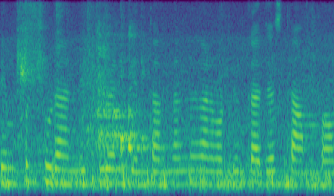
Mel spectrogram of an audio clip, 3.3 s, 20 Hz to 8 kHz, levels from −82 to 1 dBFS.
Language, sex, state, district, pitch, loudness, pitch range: Telugu, female, Andhra Pradesh, Srikakulam, 205 Hz, -16 LUFS, 195-220 Hz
